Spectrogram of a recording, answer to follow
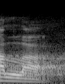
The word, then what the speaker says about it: আল্লাহ: না কেউ বলে না আল্লাহ আল্লাহ পাকের উচ্চারণটা হচ্ছে আল্লাহ পাকের নামের উচ্চারণ হচ্ছে আল্লাহ মুখটা একটু গোল হয়ে যাবে বলেন আল্লাহ আল্লাহ সুবহানাল্লাহ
